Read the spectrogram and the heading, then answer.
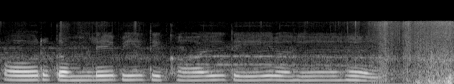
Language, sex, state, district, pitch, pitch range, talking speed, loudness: Hindi, female, Rajasthan, Jaipur, 200 Hz, 190-205 Hz, 90 wpm, -17 LUFS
